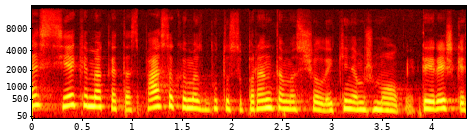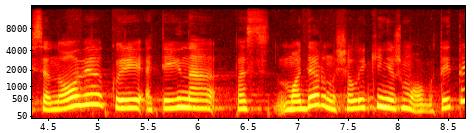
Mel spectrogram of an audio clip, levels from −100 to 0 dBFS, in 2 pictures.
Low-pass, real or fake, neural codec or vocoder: 14.4 kHz; real; none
